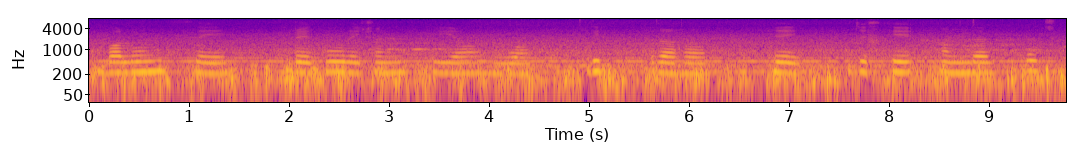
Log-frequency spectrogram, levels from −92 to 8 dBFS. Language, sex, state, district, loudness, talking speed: Hindi, female, Madhya Pradesh, Dhar, -17 LUFS, 65 wpm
